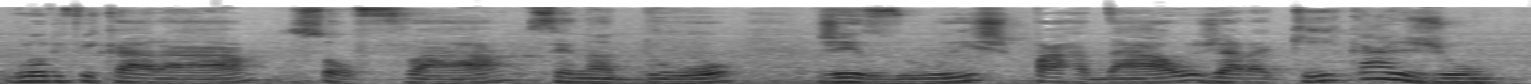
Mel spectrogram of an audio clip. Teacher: a sílaba mais forte está na última sílaba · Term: oxítona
